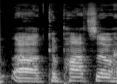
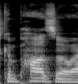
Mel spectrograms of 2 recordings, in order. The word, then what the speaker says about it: Campazzo: Campazzo has been, or it's Campazzo actually. I mispronounced.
